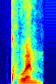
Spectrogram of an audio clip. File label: "quern", Indian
